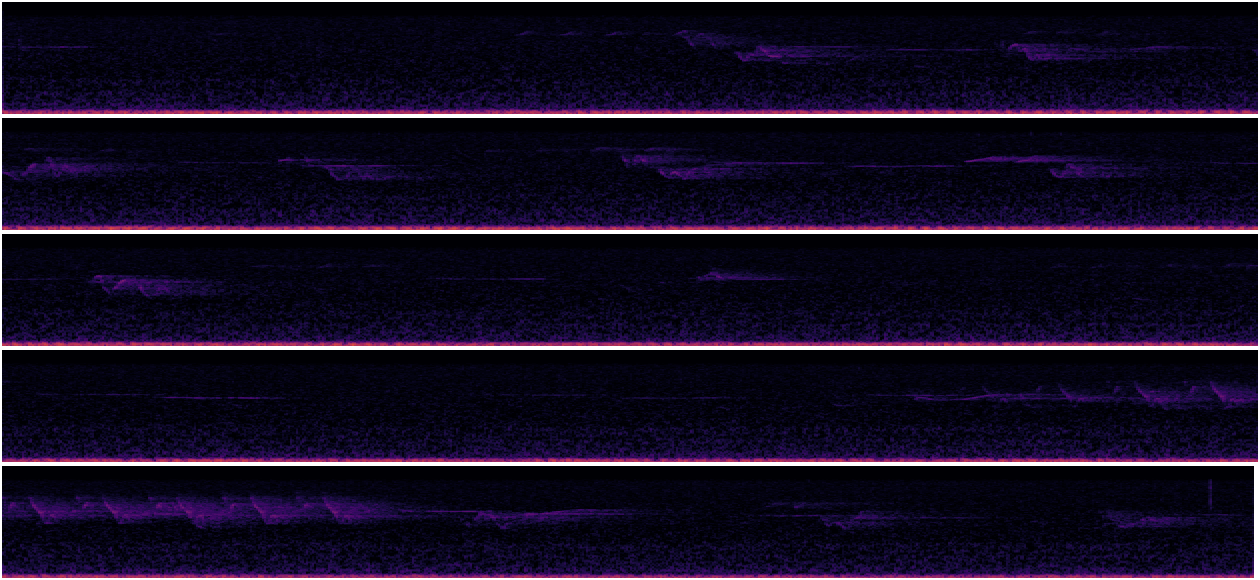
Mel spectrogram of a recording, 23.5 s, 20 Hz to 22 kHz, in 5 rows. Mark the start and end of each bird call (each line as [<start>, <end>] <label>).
[0.00, 8.52] Black-capped Chickadee (Poecile atricapillus)
[0.00, 12.72] Red-eyed Vireo (Vireo olivaceus)
[14.22, 23.54] Black-capped Chickadee (Poecile atricapillus)
[17.22, 23.54] Red-eyed Vireo (Vireo olivaceus)
[17.32, 23.54] Eastern Wood-Pewee (Contopus virens)
[17.72, 20.62] Ovenbird (Seiurus aurocapilla)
